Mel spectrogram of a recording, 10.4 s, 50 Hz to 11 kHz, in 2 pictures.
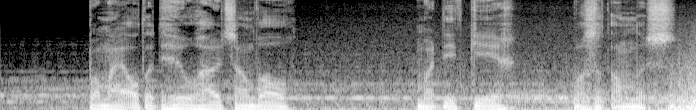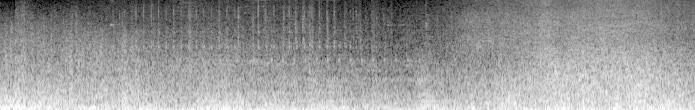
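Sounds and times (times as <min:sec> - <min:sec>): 
speech: 0:00.7 - 0:02.3, 0:03.1 - 0:06.4
rough stormy sea waves crashing: 0:02.9 - 0:10.4
strong wind roaring and buffeting the microphone: 0:05.0 - 0:10.4.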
